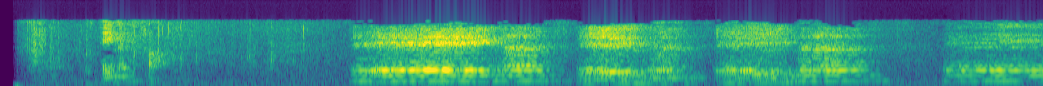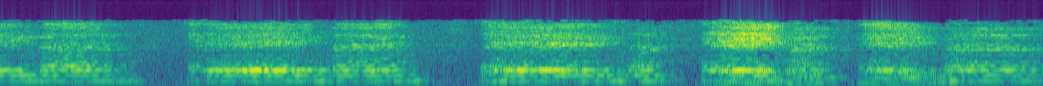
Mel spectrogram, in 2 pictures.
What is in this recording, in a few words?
Bass Amen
